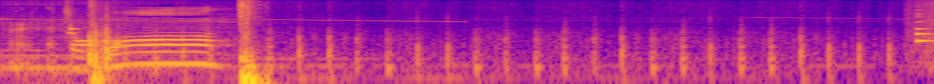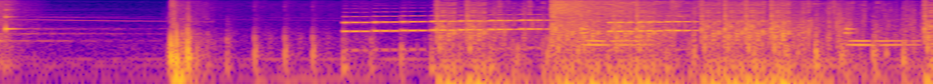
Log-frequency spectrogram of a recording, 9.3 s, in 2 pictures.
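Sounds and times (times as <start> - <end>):
speech: 0.2 - 1.2
video game bomb explosions: 6.8 - 9.2.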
